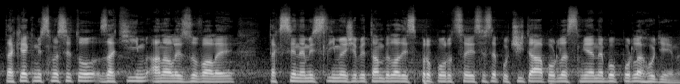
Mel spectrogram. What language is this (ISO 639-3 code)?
ces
